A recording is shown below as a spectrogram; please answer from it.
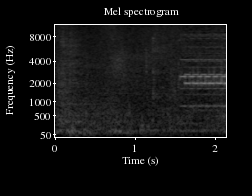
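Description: A telephone ringing with a steady, high two-tone ring. It starts about three-quarters of the way in, after a near-quiet pause between rings. This is the third round of ringing.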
